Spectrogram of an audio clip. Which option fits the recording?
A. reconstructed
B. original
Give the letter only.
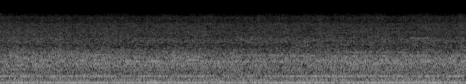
B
